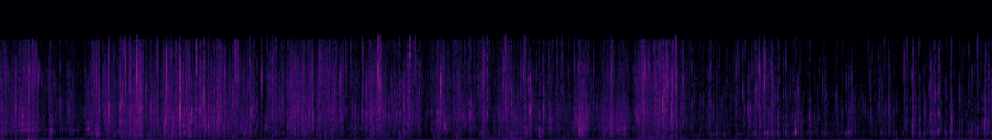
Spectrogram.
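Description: Rolled clear plastic bubble wrap is held in both hands and crinkled with the fingers. A steady stream of bright, crackly rustling and crinkling runs throughout at a low level, with many short snaps and almost no low end.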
